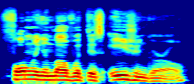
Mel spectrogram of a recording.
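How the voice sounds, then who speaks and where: A man's voice: medium pitch, animated, normal speed, dark tone. A man hosting a casual interview podcast, talking in slangy, emphatic, heavily profane language.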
